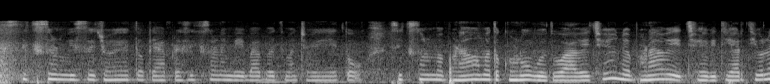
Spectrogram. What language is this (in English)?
Gujarati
